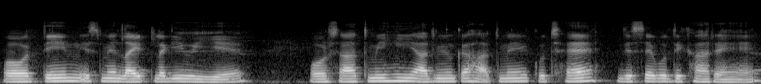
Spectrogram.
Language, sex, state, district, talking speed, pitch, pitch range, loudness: Hindi, male, Rajasthan, Bikaner, 175 wpm, 135 Hz, 130-145 Hz, -16 LUFS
